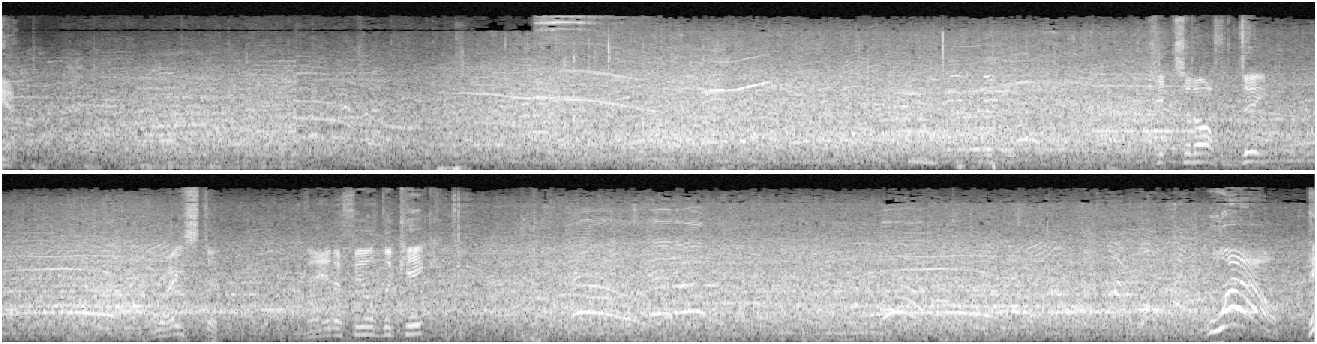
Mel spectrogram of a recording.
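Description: A large crowd roars and cheers steadily in an open stadium.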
